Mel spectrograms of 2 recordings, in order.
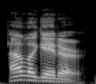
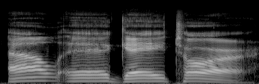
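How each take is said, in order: First: The word is said quickly and reduced. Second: The word is said slowly and carefully.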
